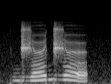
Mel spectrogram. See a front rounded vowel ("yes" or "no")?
yes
